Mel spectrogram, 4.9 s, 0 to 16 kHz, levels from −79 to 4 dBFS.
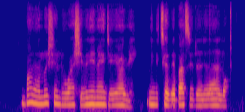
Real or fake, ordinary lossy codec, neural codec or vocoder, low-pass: fake; Opus, 64 kbps; codec, 32 kHz, 1.9 kbps, SNAC; 14.4 kHz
